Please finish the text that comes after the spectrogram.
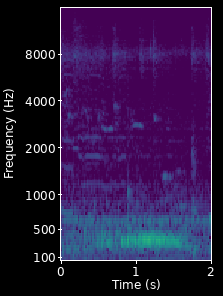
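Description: A pet pigeon of the biscuit colour variety coos once in a soft, low, rolling call that swells and fades over about a second, close by against a quiet background.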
